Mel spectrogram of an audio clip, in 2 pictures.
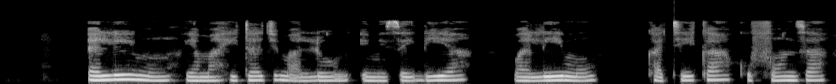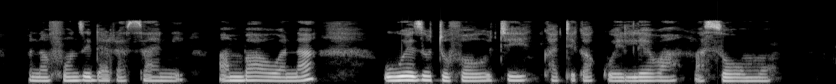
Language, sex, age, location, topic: Swahili, female, 18-24, Nairobi, education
